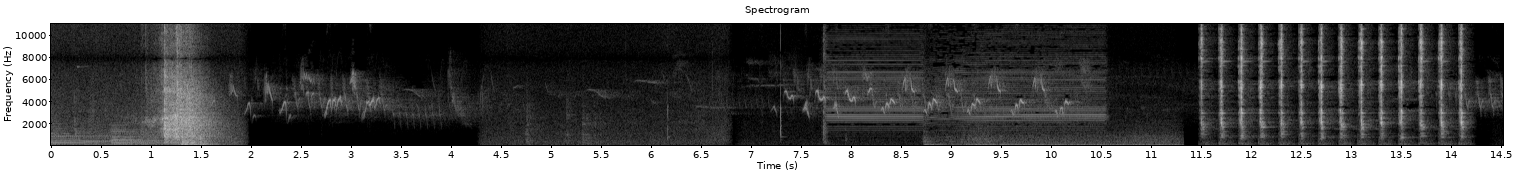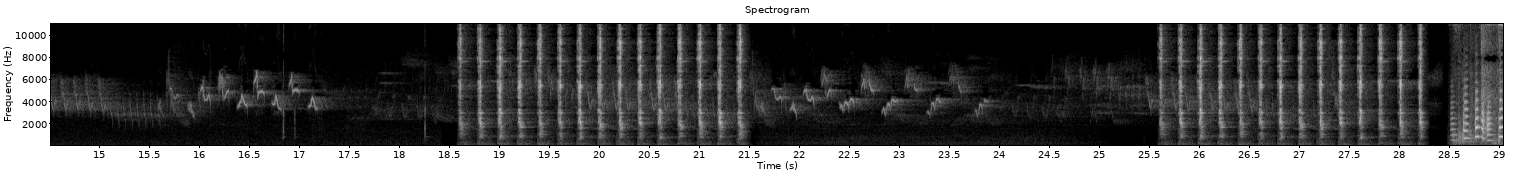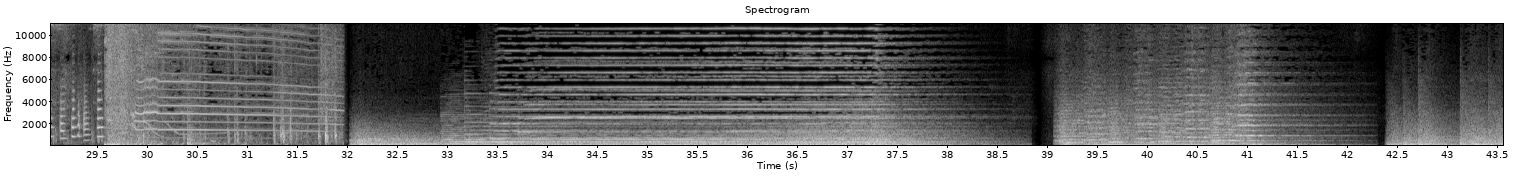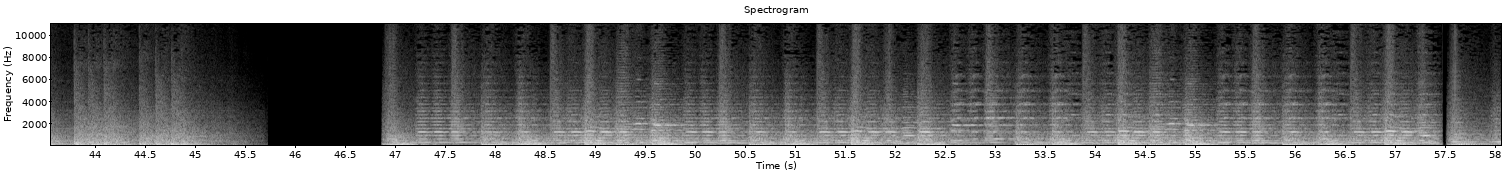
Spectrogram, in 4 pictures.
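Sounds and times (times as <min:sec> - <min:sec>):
bird chirps and trills: 0:05.4 - 0:28.8.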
